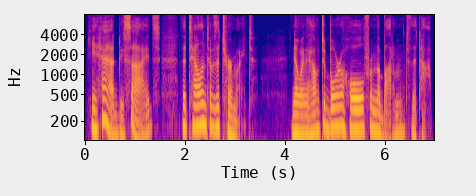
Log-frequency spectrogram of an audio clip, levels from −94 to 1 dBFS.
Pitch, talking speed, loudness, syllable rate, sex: 135 Hz, 165 wpm, -19 LUFS, 4.7 syllables/s, male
